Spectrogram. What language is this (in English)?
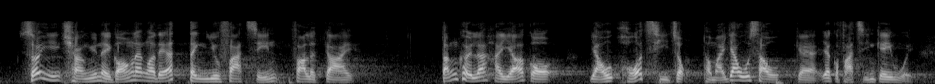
Cantonese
